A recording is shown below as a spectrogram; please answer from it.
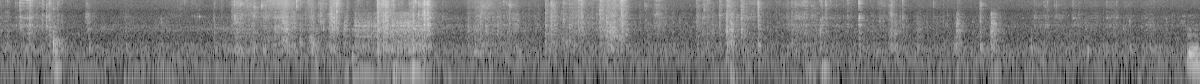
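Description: Crinkling and rustling of fast-food wrappers and packaging as burgers and fries are handled at a table, in irregular short bursts with small clicks and taps; the longest stretch of rustling comes in the first half.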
